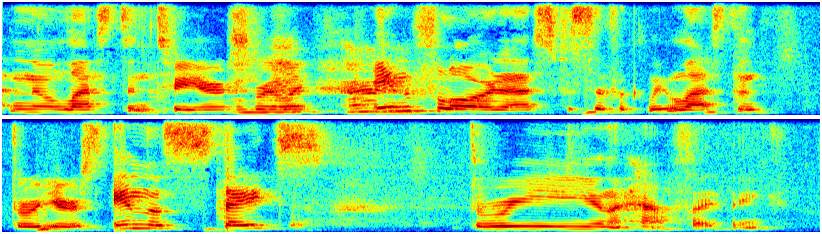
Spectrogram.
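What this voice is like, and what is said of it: Accent with a slight twang. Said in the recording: “Like, it's a little twang to it.”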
